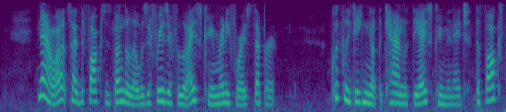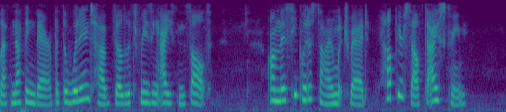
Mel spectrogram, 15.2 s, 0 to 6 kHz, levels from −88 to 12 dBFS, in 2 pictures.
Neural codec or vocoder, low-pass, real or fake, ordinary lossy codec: codec, 16 kHz, 8 kbps, FunCodec, trained on LibriTTS, 25 frames a second; 5.4 kHz; fake; Opus, 64 kbps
